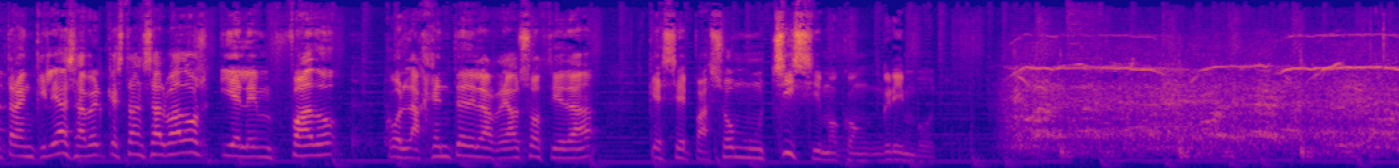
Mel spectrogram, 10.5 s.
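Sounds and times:
speech: 0.0 - 8.1
football fans shouting chants in stadium stand: 7.5 - 10.4.

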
